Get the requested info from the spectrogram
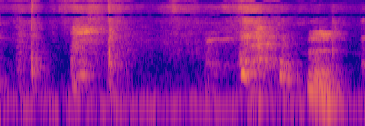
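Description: Quiet shuffling and faint knocks as a small child clambers onto a man's back mid push-up, with a brief voice sound near the end.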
